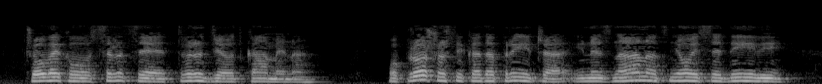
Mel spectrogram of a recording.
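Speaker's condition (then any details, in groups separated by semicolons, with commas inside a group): Parkinson's disease; walks about 8 km daily, very active, reports no difficulties from the illness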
